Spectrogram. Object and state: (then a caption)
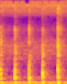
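Hollow-sounding baked bread loaf. Knuckles knock repeatedly on the crispy, caramelized bottom of a freshly baked grape wild-yeast bread loaf, producing short, dull, low thuds that die away quickly over a steady low hum. The loaf sounds hollow, the sign that it is baked through.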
